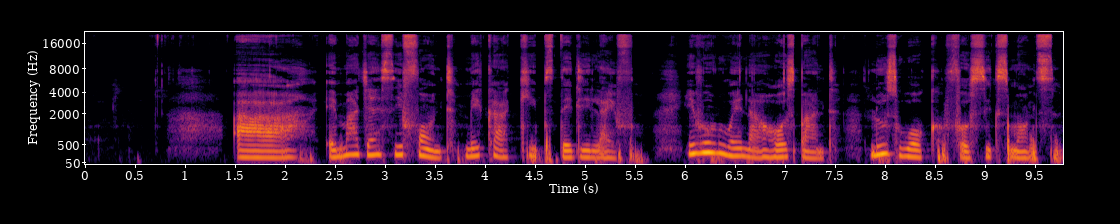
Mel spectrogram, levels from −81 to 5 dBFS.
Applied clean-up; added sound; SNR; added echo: none; none; none; none.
